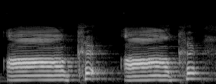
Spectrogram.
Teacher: नाक से भी हवा निकाल रही है और मुंह से भी निकाल रही है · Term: अनुनासिक स्वर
